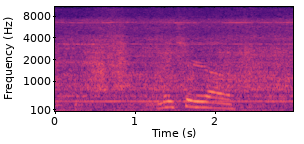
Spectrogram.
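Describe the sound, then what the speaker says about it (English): A small wet vacuum sucking up water from an overflowing sink, a loud steady whirring drone throughout, with a brief spoken voice over it. "I turned on a little vacuum to suck up the water so it don't make too much of a mess"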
